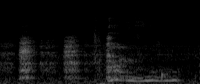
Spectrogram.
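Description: A dog that has just come in from running around outside pants in quick, breathy bursts, a few separate heaves at close range, with a faint whine drifting underneath.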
